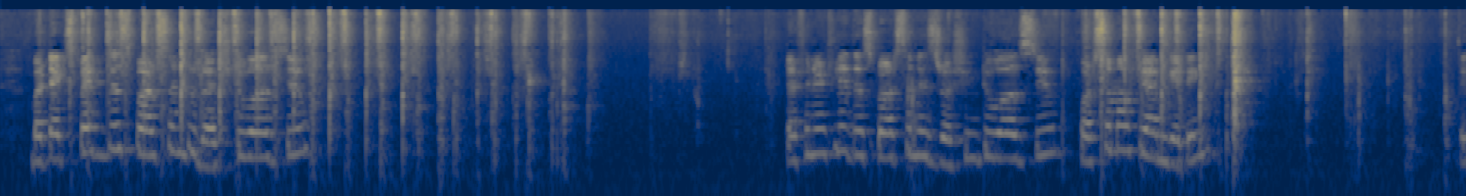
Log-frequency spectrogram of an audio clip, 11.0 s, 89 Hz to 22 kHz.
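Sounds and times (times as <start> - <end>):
person speaking: 0.2 - 2.4, 5.9 - 9.3
cards being shuffled: 0.4 - 5.9, 8.0 - 11.0.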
